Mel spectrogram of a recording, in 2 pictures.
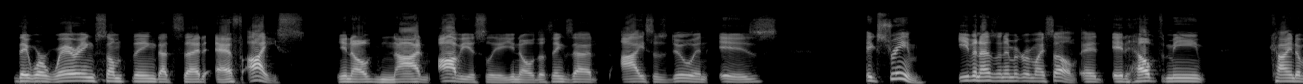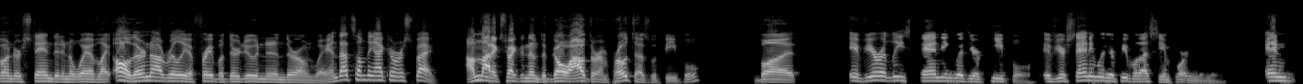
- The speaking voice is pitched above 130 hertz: Yes, medium, 140 Hz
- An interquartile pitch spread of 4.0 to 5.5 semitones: Yes, average, 4.8 semitones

